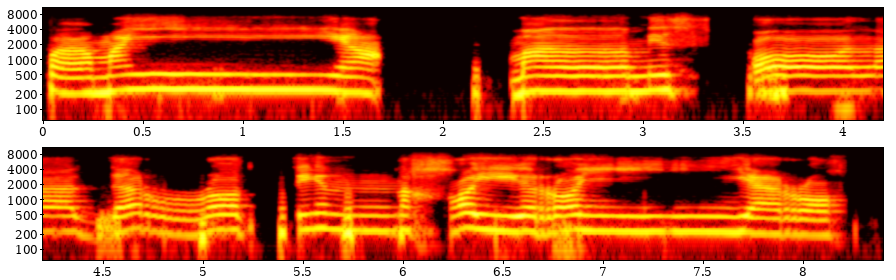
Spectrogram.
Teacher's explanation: nun sukun bertemu dengan ya bertasjid, idgham biguna, melebur, didengungkan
